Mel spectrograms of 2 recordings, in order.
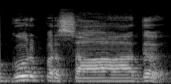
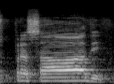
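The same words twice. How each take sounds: First: "Prasad" slow, long "saa", ending on a neutral "duh"; "Prasad" drawn out and closed without the i; final I dropped. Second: "Prasadi" with a long loud "saa" and a clear "dee"; "Prasadi" ending on a spoken i vowel; Prasadi with final I. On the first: Retold or imitated. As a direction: misread it as "Gur Prasad", with no final "ee". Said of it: "guys also read Gur". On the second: Shown as a demonstration. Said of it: "This word is Prasadi".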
